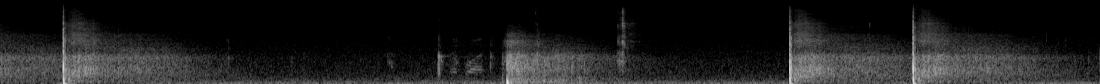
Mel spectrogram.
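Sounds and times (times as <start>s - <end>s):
gunshots with long echo: 0.0s - 2.1s, 5.0s - 6.5s, 7.9s - 10.6s.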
